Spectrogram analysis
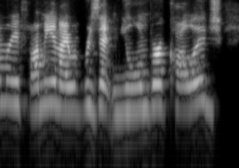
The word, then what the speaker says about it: Muhlenberg: fami and i represent muhlenberg college easy way to remember how to pronounce that is think of the animal the mule that's our mascot marty emile so muhlenberg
